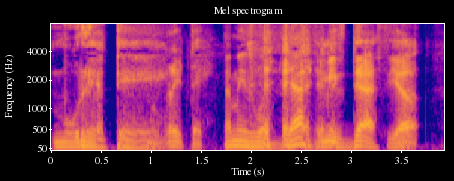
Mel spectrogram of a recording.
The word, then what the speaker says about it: Muerte: That's pronounced Muerte.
